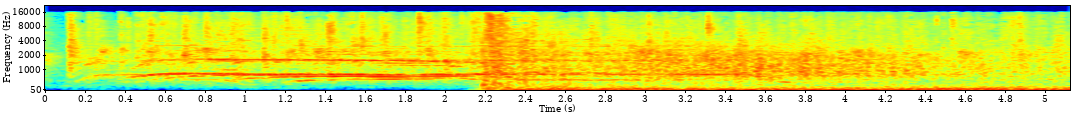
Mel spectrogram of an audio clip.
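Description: A bomb explosion sound effect: descending whistles slide down in pitch, then a sudden loud blast breaks into a dense, sustained roar of rumbling noise that lasts to the end.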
